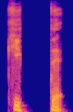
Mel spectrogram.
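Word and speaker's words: 切手: When you see them, you pause slightly before the sound. For example, kitte. There's a tiny pause before the T, like kitte.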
